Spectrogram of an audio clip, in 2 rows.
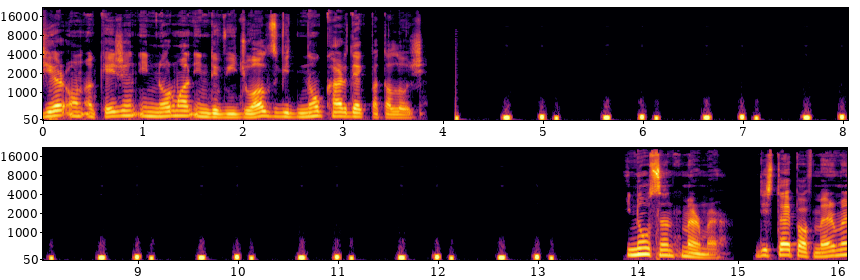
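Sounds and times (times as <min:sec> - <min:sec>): heartbeat through stethoscope: 0:04.6 - 0:13.2.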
